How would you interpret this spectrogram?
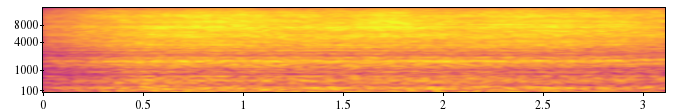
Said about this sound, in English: A plane from the runway at a still position reads levels around 65 decibels, but when it begins to take off, it peaks at 91 decibels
